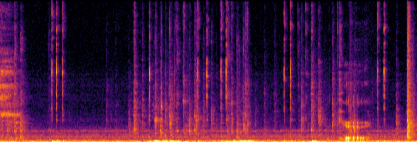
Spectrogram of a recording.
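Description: Irregular clicks and taps from a computer keyboard and mouse, over a faint steady hum.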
